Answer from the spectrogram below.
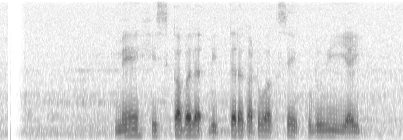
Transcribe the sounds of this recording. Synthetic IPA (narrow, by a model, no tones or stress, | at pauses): meːhiskabələbit̪ːəɾəkaʈuʋakseːkuɖuʋiːjai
